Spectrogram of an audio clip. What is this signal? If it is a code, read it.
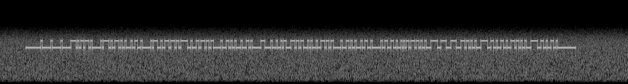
RTTY (75 baud, 850 Hz shift), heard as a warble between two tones, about 2550 Hz centre, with radio static. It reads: EA2ZA TU VU7MQB CQ VU2WPS 599 500 500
